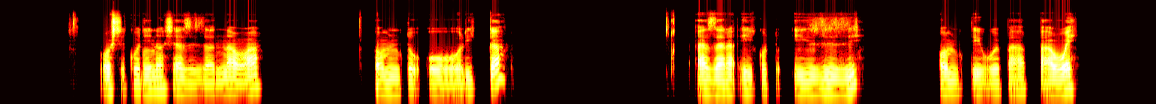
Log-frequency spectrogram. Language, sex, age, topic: Oshiwambo, male, 25-35, agriculture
